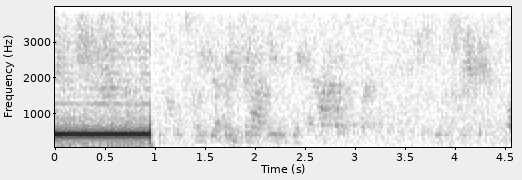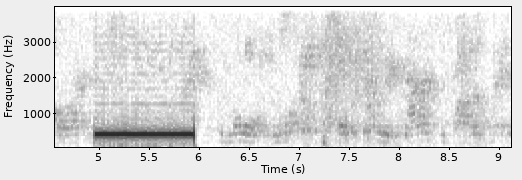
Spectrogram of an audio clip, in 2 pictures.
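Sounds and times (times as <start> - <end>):
telephone line tones after a dropped call: 0.0 - 1.0, 5.0 - 6.0.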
